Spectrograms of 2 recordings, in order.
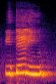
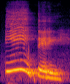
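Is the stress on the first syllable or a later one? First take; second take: later; first. First: The stress is on a later syllable. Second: The stress is on the first syllable. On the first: The speaker calls it wrong. "e não interim" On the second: The speaker calls it right. "O certo é falar íntere... a palavra ínter é proparoxítona"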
